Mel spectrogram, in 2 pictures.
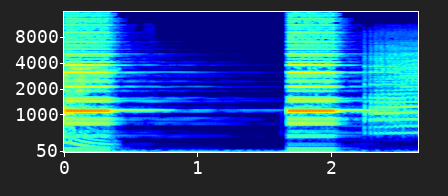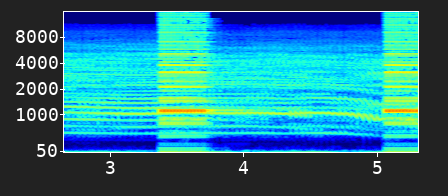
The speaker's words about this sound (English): And you're not sure if it's just in your head or if it's everywhere, but everybody else hears alarms start blaring from within this computer.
